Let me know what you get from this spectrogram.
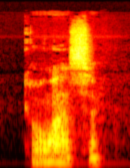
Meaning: first/third-person singular present subjunctive of croître
- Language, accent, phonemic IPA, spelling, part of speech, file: French, Canada, /kʁwas/, croisse, verb, LL-Q150 (fra)-croisse.wav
